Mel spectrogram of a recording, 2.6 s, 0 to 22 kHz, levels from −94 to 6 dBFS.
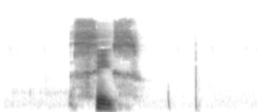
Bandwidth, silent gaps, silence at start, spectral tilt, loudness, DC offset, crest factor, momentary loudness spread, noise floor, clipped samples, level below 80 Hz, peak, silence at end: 12.5 kHz; none; 0.75 s; -3.5 dB/octave; -27 LUFS; under 0.1%; 22 dB; 13 LU; -82 dBFS; under 0.1%; -74 dBFS; -10 dBFS; 1.2 s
